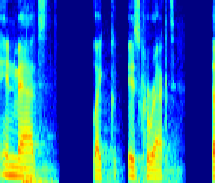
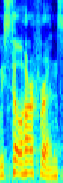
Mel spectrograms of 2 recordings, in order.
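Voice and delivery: mock uneasy, anxious, nervous little tone; 3 semitones higher than usual. Recounting a poker hand, acting out an opponent's answer, imitating a nervous reply. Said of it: "he responded so nervously".

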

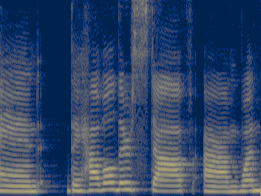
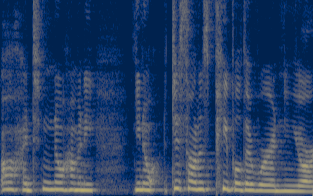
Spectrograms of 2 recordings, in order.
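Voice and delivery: mock sorrowful, let-down, sad and sorry-sounding voice; 3 semitones higher than usual. Retelling a movie scene in which Grace speaks: imitating a sad Grace. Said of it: "all really sad, and she's like".

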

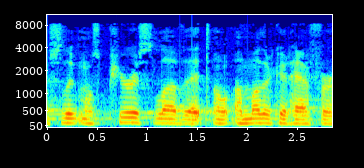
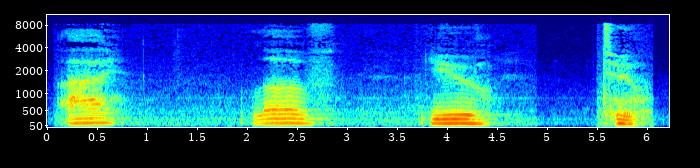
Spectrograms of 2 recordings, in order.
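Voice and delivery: every word dragged out, very slow. Retelling how she answered his goodnight, said as slowly as possible. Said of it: "Just as slow as she could possibly say it".

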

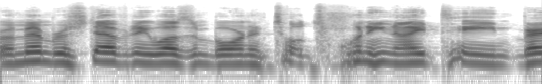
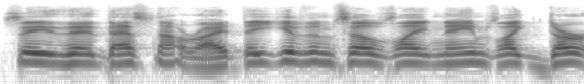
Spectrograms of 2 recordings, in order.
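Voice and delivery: normal talking voice

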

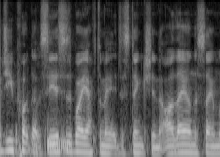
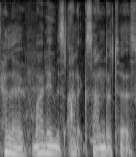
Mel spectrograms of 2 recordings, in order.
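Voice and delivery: put-on Oxford accent, not quite landed; 2 semitones lower than usual. Joking about how they would come across: Louis Theroux impression. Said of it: "I'm like Louis Theroux".

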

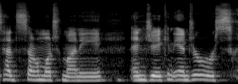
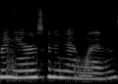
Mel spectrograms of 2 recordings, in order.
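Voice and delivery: teasing put-on voice, pitched up; 8 semitones higher, 10 dB quieter than usual. Imitating a friend who refuses to swim: Grace impression. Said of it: "That's my impression of you, Grace".

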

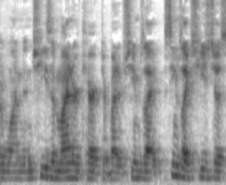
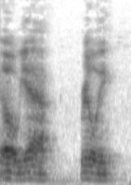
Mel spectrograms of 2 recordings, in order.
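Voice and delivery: mocking, disbelieving, dry sarcastic tone; 2 semitones lower than usual. Quoting a movie character's reply while discussing the film: retelling a sarcastic line. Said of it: "Ryan Phillippe's character says sarcastically".

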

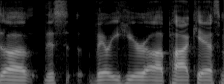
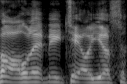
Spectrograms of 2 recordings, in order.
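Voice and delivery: put-on cartoon rooster voice, higher and louder; 5 semitones higher, 5 dB louder than usual. Imitating someone starting to answer a question: Foghorn Leghorn voice. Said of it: "you sound like Foghorn Leghorn starting up".

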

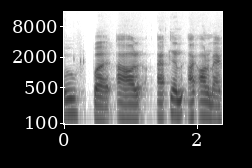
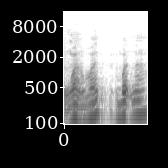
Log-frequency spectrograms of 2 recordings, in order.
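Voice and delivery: hushed, very quiet, calm, totally unbothered; 12 dB quieter than usual. Retelling a man's answer to a shouting woman: imitating Gino's calm reply. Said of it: "He's just all fucking calm".

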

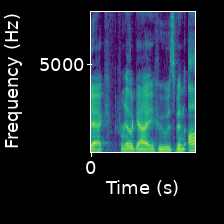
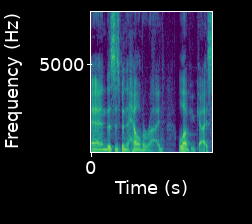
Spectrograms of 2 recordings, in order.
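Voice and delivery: normal talking voice

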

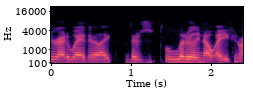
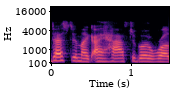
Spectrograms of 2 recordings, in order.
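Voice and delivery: mock pleading, tearful and begging, through tears; 4 semitones higher than usual. Retelling being pulled into the head doctor's office, reenacting crying and begging. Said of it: "and I'm like crying".

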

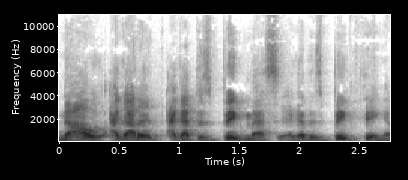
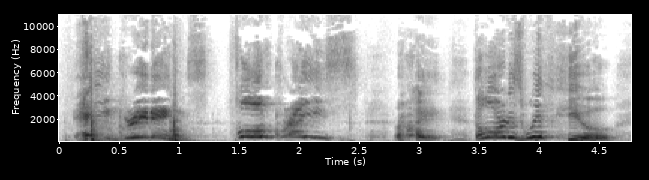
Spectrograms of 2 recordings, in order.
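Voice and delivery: very high, thrilled, excited, swooping sing-song voice. Picturing how the angel's big announcement went, excited Gabriel voice. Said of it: "Gabriel being just so excited".

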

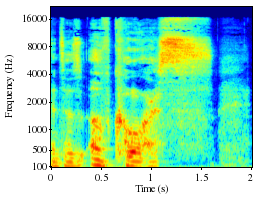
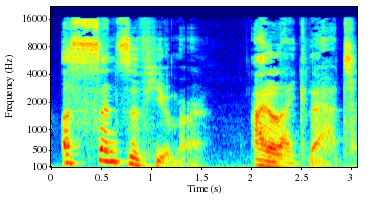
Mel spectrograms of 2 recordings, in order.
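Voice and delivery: cackling character voice. Game master voicing Araxes replying to a player's offer of help, cackling. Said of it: "Araxes cackles and goes".

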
